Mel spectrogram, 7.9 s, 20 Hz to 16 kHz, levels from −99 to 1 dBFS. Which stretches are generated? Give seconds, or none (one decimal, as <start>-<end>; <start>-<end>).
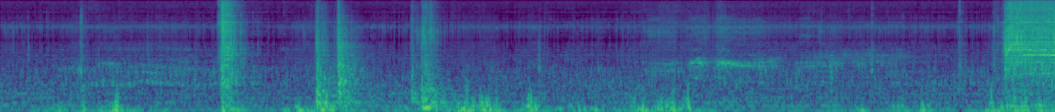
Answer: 0.0-7.9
